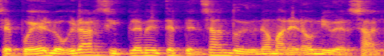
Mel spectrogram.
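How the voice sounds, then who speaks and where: A man delivers his words at a fairly quick pace. His pitch sits in the medium range. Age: 50s. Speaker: accessibility consultant, wheelchair user. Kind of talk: recorded video testimony.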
